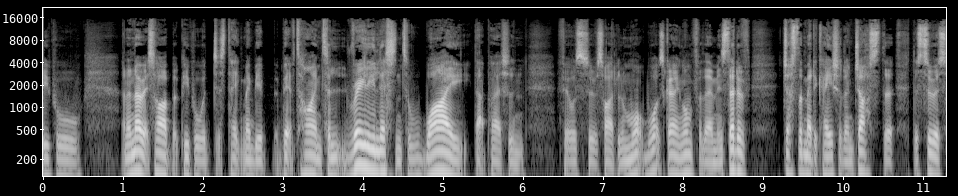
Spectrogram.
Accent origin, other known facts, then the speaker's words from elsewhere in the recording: Watford, East of England, United Kingdom; born there; I don't know, I was born in Watford. I was actually born in Watford.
